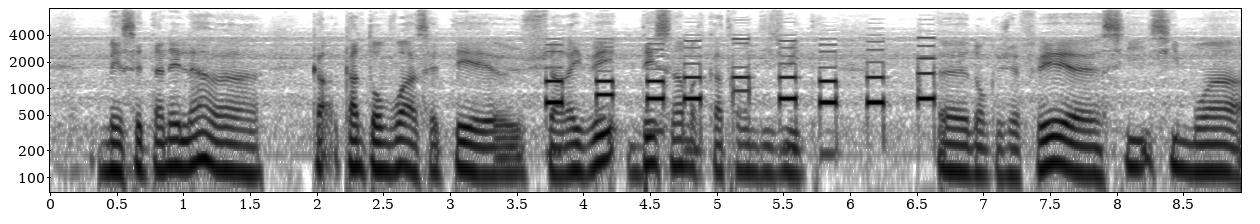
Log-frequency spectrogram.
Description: DTMF, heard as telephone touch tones, dialled by hand, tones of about 120 ms, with speech in French. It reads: 174505126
